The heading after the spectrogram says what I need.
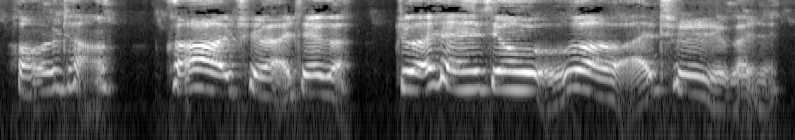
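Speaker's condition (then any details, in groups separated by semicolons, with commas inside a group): Cerebral palsy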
